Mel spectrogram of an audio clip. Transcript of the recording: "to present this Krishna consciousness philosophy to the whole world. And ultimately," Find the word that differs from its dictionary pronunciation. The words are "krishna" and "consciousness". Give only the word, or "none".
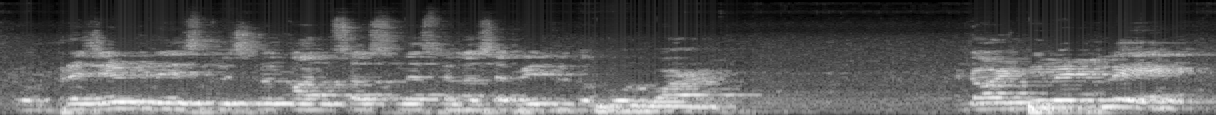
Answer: krishna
